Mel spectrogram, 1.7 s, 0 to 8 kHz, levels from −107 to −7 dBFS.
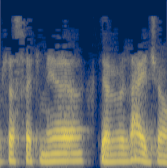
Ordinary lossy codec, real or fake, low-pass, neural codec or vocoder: MP3, 24 kbps; fake; 7.2 kHz; codec, 16 kHz in and 24 kHz out, 1 kbps, XY-Tokenizer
